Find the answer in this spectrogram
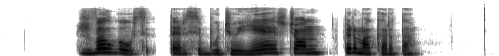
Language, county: Lithuanian, Kaunas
